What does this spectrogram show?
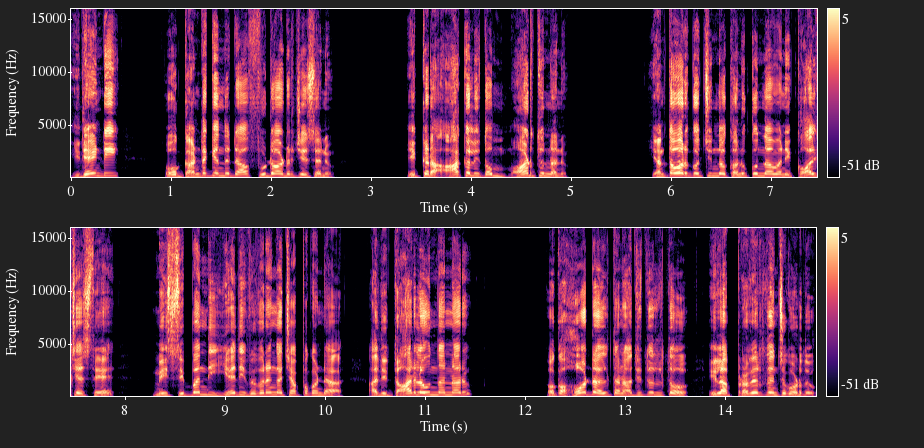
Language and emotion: Telugu, angry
